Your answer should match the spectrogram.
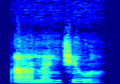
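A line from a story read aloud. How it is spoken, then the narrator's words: Whispered. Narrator (Russian): сказал шепотом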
